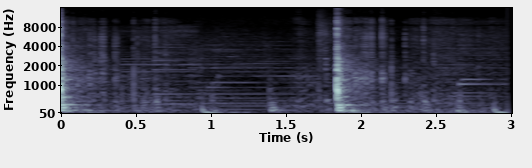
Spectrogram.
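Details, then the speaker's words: 2011 Mustang GT with Roush Phase 1 supercharger, after installing a Steeda clutch spring without the clutch housing perch/guide: the pedal is lighter, but two sharp hollow clunks about two seconds apart sound as the clutch engages; the guide needs to be ordered. "All right, so turns out that like perch thing, or like that guider on the actual clutch housing, is necessary, because I mean, it's way lighter, don't get me wrong, the clutch now, but listen to this once you engage the clutch."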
